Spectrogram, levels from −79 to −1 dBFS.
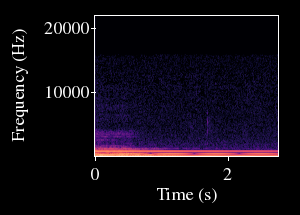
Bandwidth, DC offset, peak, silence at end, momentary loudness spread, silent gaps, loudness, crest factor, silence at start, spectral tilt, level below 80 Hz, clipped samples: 4.3 kHz; under 0.1%; -6 dBFS; 0 s; 8 LU; none; -21 LUFS; 14 dB; 0 s; -10.5 dB/octave; -42 dBFS; under 0.1%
